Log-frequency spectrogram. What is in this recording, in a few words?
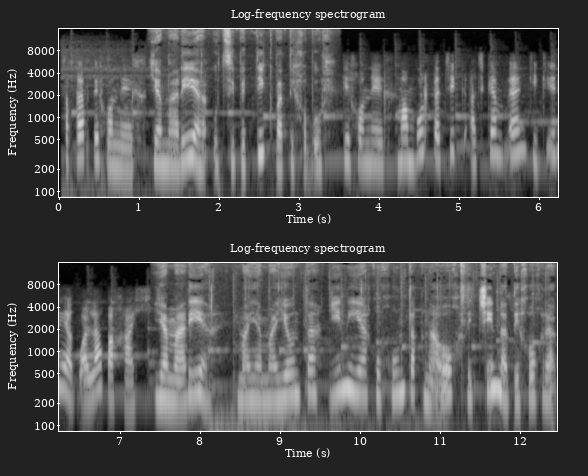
SPOT KAQCHICKEL COVID-19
